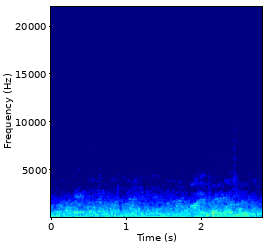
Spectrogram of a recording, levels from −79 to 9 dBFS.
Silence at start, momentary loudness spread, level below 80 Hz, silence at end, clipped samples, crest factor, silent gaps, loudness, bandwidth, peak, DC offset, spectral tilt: 0 s; 4 LU; -50 dBFS; 0 s; under 0.1%; 14 dB; none; -42 LUFS; 15 kHz; -28 dBFS; under 0.1%; -7.5 dB/octave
